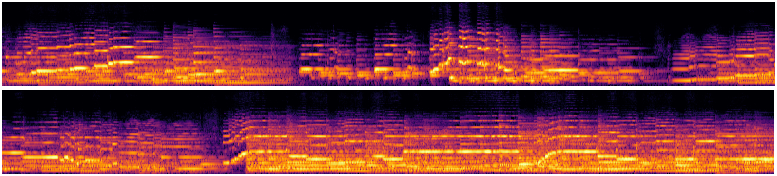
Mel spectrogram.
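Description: Clarinet and grand piano playing classical chamber music, the clarinet leading with fast rising runs about nine, twenty and twenty-six seconds in. The music briefly drops quieter around thirteen seconds in.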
